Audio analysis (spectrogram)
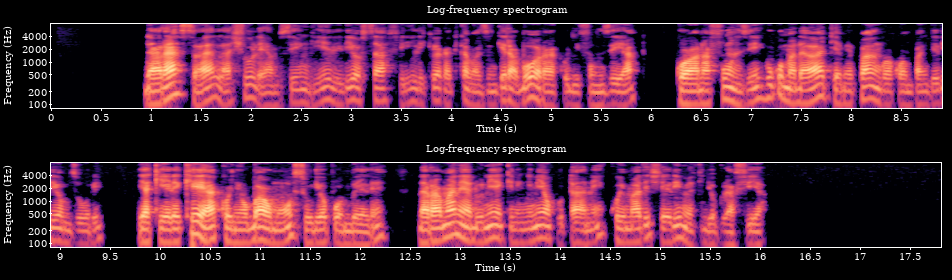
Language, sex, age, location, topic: Swahili, male, 25-35, Dar es Salaam, education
